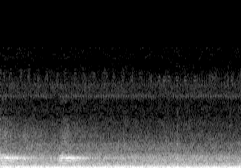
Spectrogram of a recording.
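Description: A crow cawing twice, short harsh calls about half a second apart, over a steady low background rumble.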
